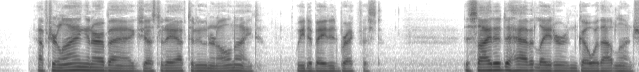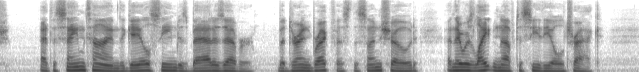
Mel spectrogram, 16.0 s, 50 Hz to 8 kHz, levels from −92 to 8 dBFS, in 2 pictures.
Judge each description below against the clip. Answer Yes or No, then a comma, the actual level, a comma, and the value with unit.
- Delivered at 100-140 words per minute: No, average, 180 wpm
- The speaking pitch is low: Yes, low, 115 Hz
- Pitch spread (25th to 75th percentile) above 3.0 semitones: No, average, 2.7 semitones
